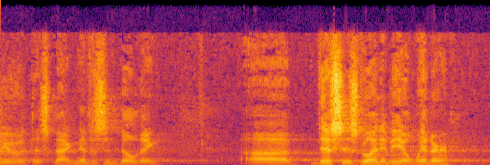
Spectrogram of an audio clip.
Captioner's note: none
